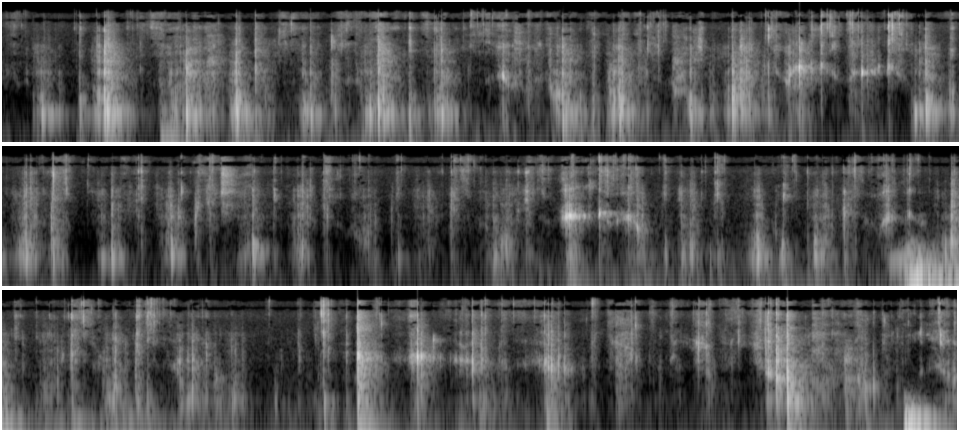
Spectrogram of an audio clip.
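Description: Close-miked chewing and crunching of something hard and brittle, many short crackling crunches one after another. A louder low thump comes about two-thirds through and another near the end.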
